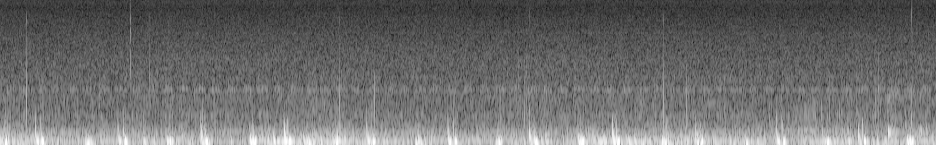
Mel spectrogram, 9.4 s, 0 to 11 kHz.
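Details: Steady low thuds at about 73 beats a minute over faint hum: recorded normal heart sounds at rest.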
